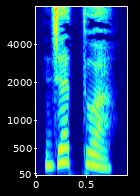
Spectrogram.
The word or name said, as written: ಜತ್ವ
